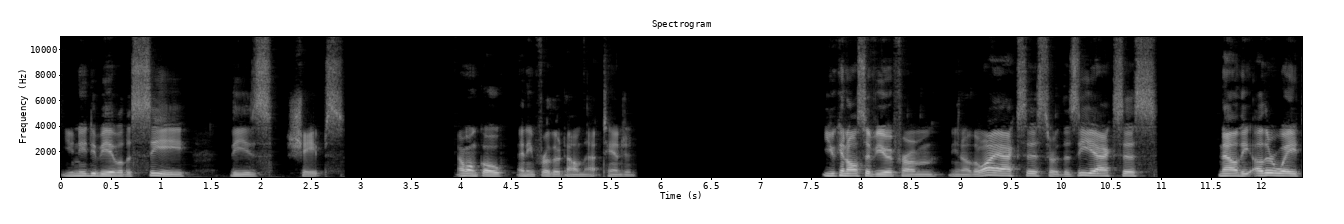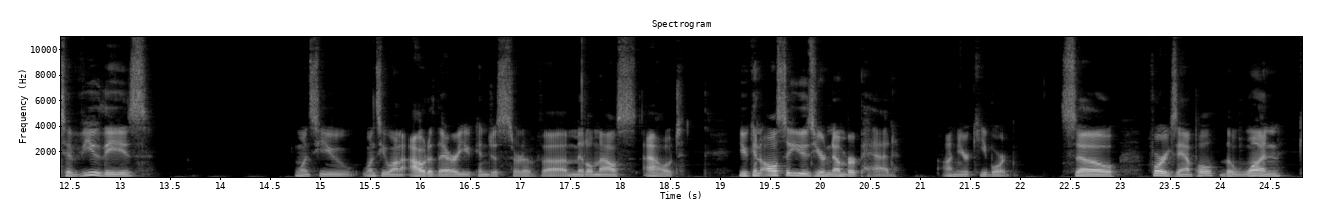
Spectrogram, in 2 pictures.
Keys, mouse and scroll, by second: 2.8 click, 8.4 click, 9.8 click, 13.7-14.9 middle drag, 16.8-18.4 middle drag, 24.2 KP_1.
